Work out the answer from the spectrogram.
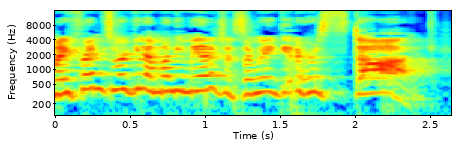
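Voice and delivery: a bubbly, chattering friend; excited friend. Retold or imitated. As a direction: rush the friend's explanation in her high voice. Friend's quoted reasoning.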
